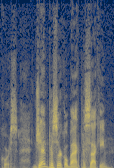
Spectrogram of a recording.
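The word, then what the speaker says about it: Psaki: her gen Circle back pasaki and Silent P of course Jen Pro Circle back pasaki silent P she was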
